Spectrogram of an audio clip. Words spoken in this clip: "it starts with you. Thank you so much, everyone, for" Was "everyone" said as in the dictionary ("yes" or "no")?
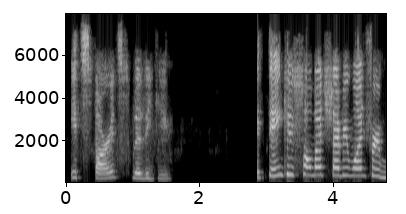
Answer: yes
